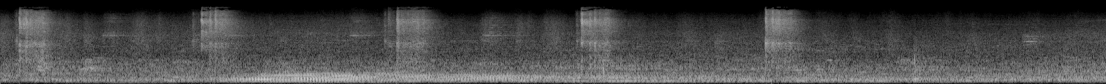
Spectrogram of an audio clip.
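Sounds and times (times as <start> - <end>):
steady low hum: 0.0 - 11.0
welding arc hissing bursts: 0.2 - 0.6, 5.8 - 6.2, 7.7 - 8.1.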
